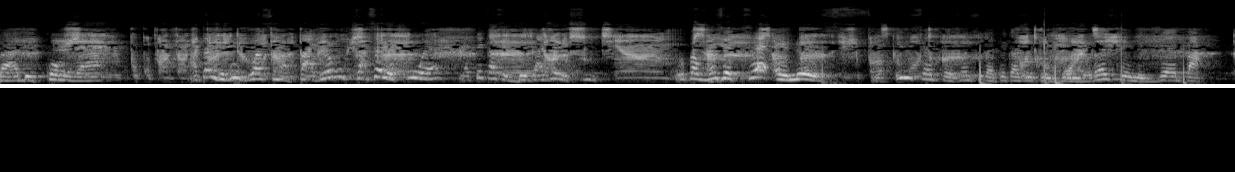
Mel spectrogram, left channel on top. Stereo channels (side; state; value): right; silent; digital silence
